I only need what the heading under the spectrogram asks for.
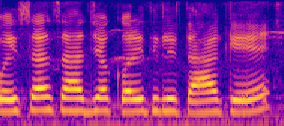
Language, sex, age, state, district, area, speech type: Odia, female, 18-30, Odisha, Nuapada, rural, spontaneous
